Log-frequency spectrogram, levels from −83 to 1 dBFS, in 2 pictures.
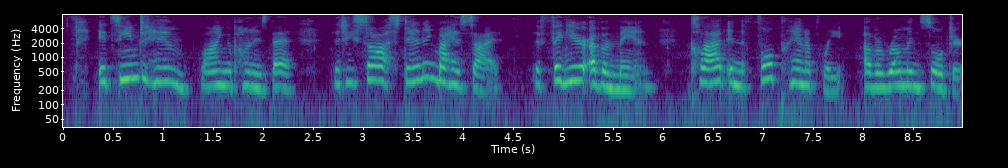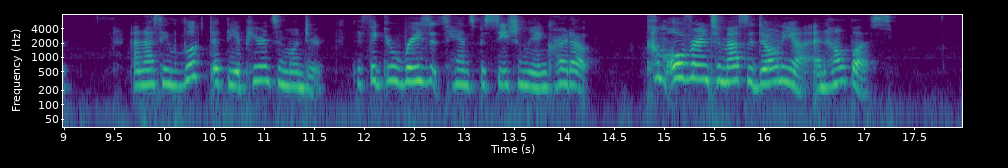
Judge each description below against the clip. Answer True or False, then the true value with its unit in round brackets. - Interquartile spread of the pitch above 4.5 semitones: False (4.0 semitones)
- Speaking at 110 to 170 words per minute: False (185 wpm)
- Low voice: False (275 Hz)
